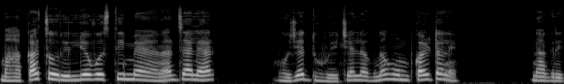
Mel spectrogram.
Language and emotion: Goan Konkani, fearful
